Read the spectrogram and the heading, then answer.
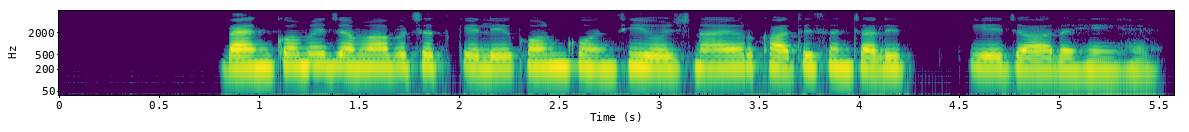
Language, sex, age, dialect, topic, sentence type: Hindi, female, 31-35, Hindustani Malvi Khadi Boli, banking, question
